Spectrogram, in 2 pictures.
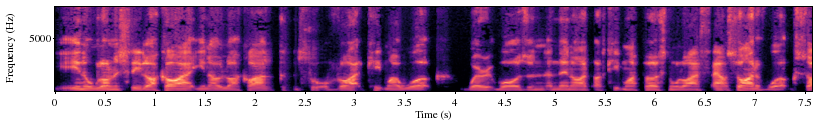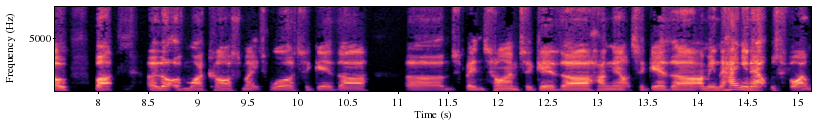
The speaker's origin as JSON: {"language": "English", "region": "London", "country": "United Kingdom", "said": "I'm from Southeast London, so like our accent was very very similar"}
